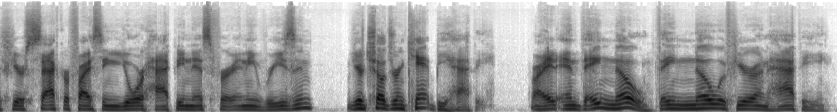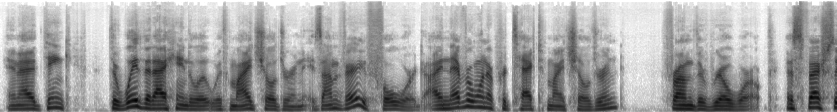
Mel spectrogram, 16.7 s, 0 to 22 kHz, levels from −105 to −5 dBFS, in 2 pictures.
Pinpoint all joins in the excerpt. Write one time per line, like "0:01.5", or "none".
none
